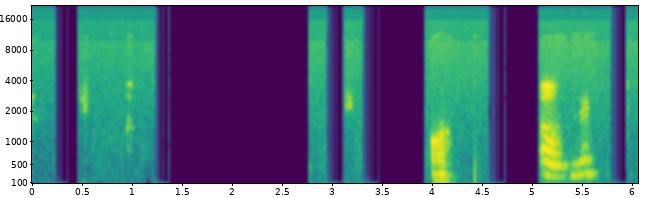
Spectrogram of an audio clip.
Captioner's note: silence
